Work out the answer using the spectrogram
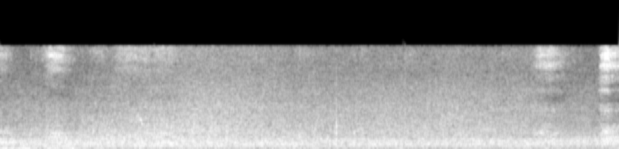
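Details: Steady hiss of rushing water or wind over a low hum, even throughout, without any animal voices.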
